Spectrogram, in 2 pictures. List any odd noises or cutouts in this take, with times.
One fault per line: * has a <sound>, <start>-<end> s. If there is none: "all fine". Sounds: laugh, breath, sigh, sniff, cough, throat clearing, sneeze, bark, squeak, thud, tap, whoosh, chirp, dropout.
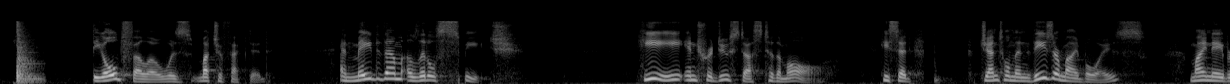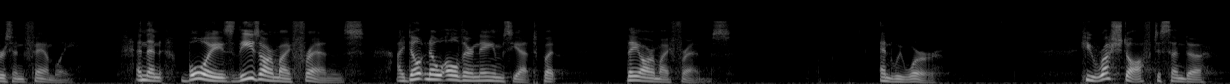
* has a thud, 0.1-0.5 s
* has a tap, 9.3-9.6 s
